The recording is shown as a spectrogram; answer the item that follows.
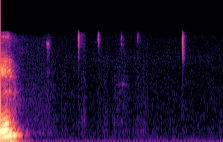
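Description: A few faint, short clicks from a computer keyboard and mouse as a user name is entered, spaced irregularly across a near-silent background.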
